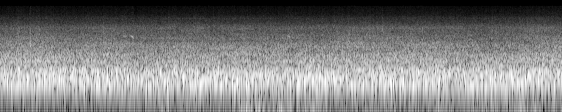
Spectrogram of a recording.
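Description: Steady outdoor noise at a pier beside a moored warship: a wash of wind with a faint, even machinery hum underneath.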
